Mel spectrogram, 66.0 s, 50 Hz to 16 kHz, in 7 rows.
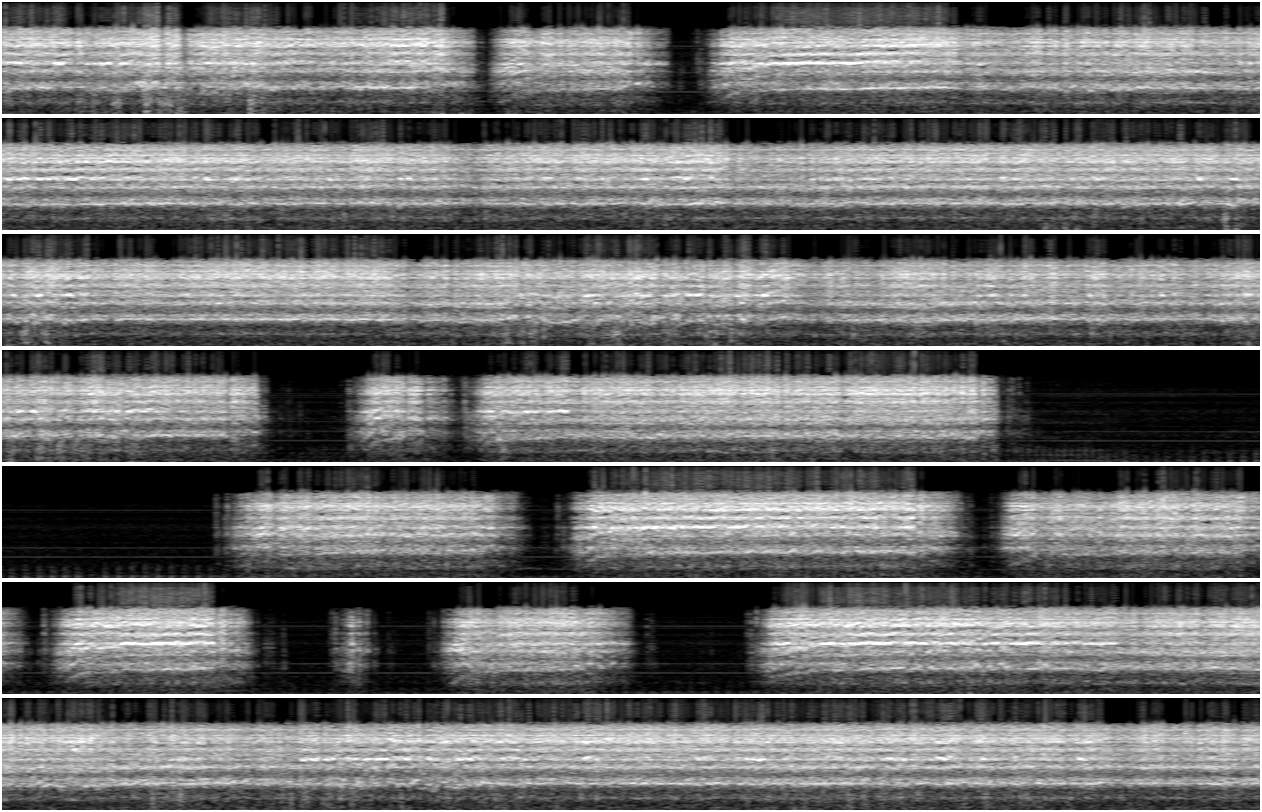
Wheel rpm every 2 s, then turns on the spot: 210, 170, 120, 210, 210, 230, 230, 230, 240, 230, 230, 210, 210, 230, 210, 70, 200, 180, 0, 30, 150, 170, 130, 140, 70, 100, 90, 210, 210, 220, 230, 240, 230.
46-48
